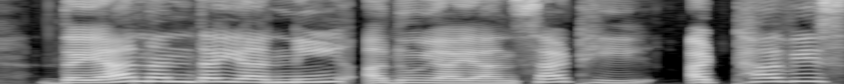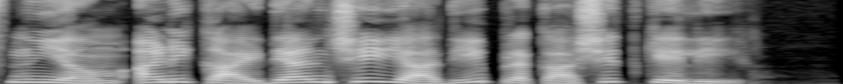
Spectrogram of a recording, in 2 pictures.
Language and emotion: Marathi, neutral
